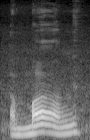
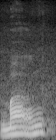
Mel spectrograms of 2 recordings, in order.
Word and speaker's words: Hmong: It says among American. I assume that's how it's pronounced. Mung, whatever it is. Like on that Tarantino movie or Gran Torino movie, not Tarantino. Gran Torino, Mung. I think that's what it is.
